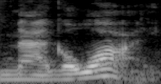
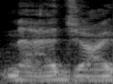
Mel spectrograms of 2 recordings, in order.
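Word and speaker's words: μάγοι: The plural is magoi, which is where we get the term magi from. We pronounce it magi, the Greeks pronounce it magoi.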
